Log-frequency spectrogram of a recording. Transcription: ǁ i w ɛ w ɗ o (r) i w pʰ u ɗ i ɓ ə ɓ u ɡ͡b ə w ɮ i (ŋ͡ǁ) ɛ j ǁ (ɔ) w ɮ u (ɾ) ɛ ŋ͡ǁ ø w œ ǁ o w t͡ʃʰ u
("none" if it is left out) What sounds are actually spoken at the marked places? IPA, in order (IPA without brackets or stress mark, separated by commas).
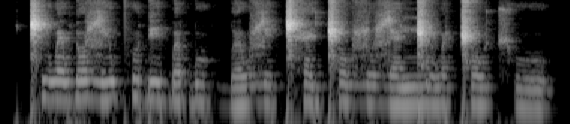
ɮ, ǁʰ, o, ɮ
